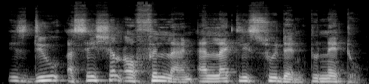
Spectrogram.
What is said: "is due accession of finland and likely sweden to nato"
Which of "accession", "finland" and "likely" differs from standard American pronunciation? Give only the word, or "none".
accession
